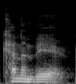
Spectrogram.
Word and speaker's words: Camembert: 呃，还有呢一种叫叫呃 Camembert，Camembert 呢这种 Camembert，我们看那英文字的话，就是很容易把它就喊成叫 Camembert，但实际上它是法语啊，法语呢叫它是法国的这个卡门培尔的软质奶酪，它的这个英文发音跟法语是 copy 来的，所以它不能把那 T 的发音发出来啊，所以叫 Camembert。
